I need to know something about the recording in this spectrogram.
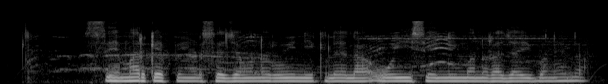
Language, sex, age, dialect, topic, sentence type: Bhojpuri, male, 18-24, Southern / Standard, agriculture, statement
